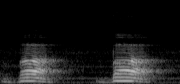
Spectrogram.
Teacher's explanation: produces vibration in the throat it's a voiced sound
